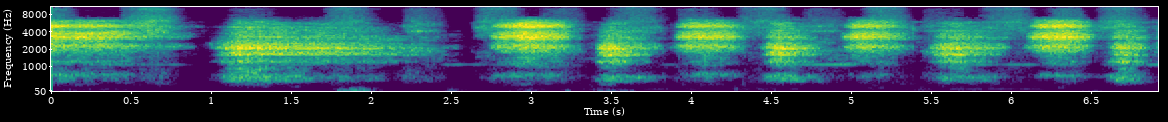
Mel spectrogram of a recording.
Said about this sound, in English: In, we're creating, out. Holding in.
